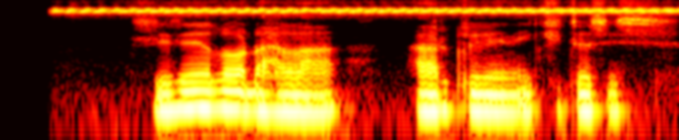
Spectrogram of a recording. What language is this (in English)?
Somali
